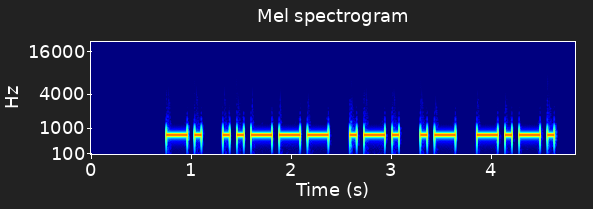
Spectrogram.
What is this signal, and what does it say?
Morse code, heard as a keyed tone, about 17 wpm, 700 Hz. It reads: N2RAC
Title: USA Call Signs - 5 Characters - Repeated 3x - 17wpm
